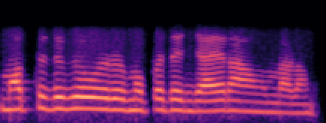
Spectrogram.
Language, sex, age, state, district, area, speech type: Tamil, female, 60+, Tamil Nadu, Viluppuram, rural, conversation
